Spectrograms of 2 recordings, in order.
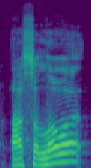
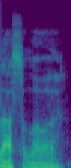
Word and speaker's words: Osceola: Oskiloa Magic. Oh yeah, that's a tough one. That's a tough one. Osceola. Yo, you know what it is, Osceola.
